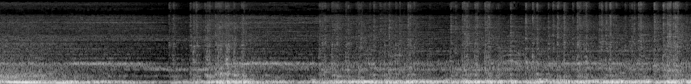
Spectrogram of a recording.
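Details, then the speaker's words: 1987 BMW E30 M3 with a fully built Corvette LS1 V8 swap, first start-up; deep, lumpy rumble settles into a slightly low, uneven idle that needs raising (set to 1100 rpm, plugs then fouled). "as you can see, this thing runs, it sounds amazing. The idle is a little low."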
